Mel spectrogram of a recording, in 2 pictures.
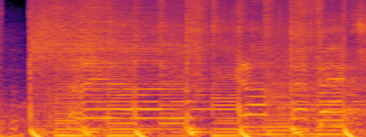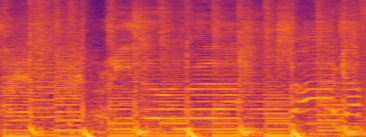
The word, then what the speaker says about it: Riese und Müller: I'm German, so I will pronounce it in German, okay?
